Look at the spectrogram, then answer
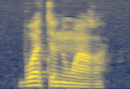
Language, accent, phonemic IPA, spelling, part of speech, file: French, France, /bwat nwaʁ/, boîte noire, noun, LL-Q150 (fra)-boîte noire.wav
- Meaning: 1. black box (data recorder of an aircraft) 2. black box (theoretical construct)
